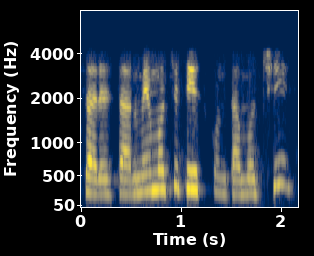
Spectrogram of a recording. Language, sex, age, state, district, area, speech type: Telugu, female, 18-30, Andhra Pradesh, Guntur, rural, conversation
